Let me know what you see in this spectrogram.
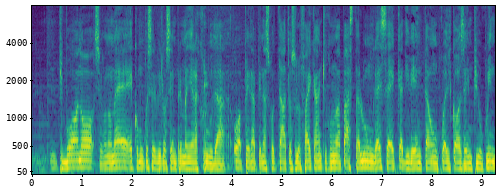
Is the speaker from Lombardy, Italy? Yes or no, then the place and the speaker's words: yes; Milan, Lombardy, Italy; come la intendo io milanese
